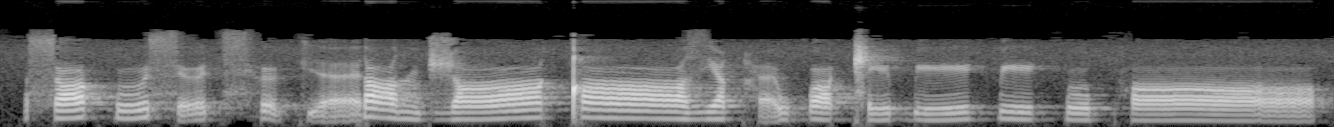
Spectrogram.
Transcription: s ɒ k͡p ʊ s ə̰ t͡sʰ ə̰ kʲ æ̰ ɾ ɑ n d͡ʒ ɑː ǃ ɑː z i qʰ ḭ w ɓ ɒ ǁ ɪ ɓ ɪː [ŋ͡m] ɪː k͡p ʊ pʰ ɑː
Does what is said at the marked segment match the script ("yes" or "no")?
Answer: no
